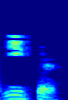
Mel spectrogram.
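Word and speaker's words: aether: the ather if I'm pronouncing that correctly yeah ether ether it's spelled in two different ways e h e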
